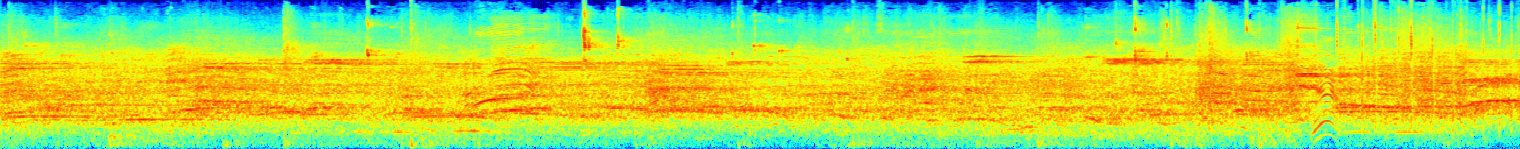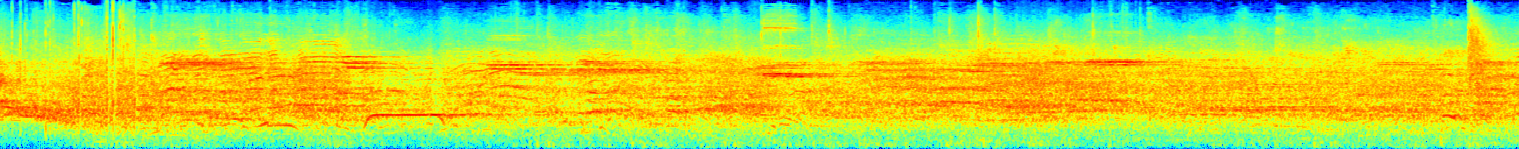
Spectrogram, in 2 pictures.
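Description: Busy indoor volleyball hall: volleyballs being hit and bouncing on the floor again and again, short sneaker squeaks, and a steady babble of many voices, all echoing in a large hall.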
